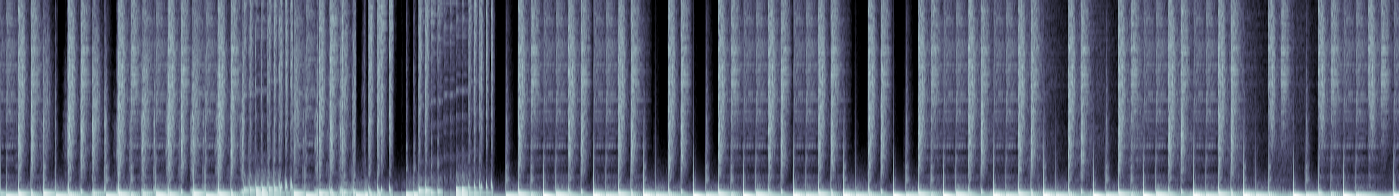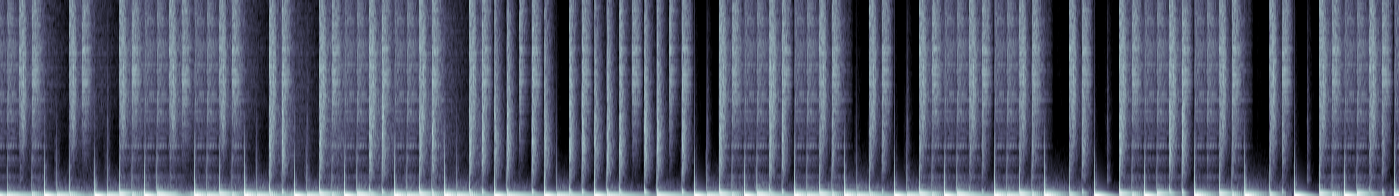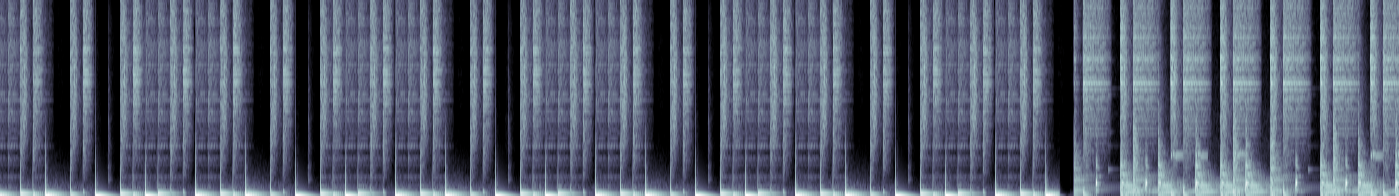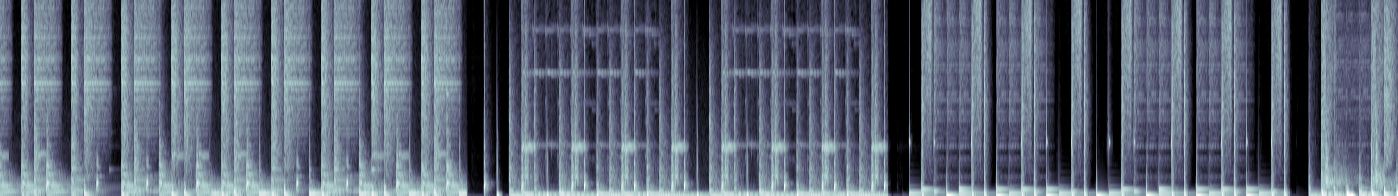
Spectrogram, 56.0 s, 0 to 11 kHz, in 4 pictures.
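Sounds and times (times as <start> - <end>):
drum machine kick drum: 0.0 - 3.8, 4.9 - 55.9
hi-hats ticking: 0.0 - 55.9
low bass tone: 47.1 - 50.7.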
